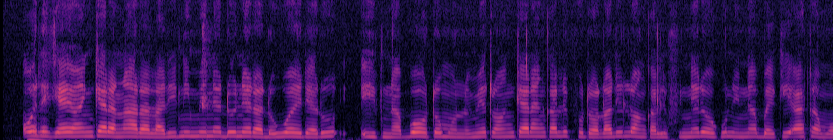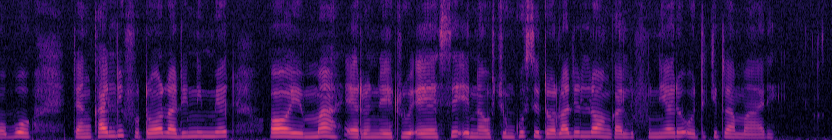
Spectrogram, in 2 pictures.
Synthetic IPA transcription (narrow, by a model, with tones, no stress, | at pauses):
o˦ɾi˨kɛ˨˦jɔ˦ŋɡɛ˦ɾɛ˨na˦˨ɾa˨la˨di˦ni˦me˦ne˦do˦ne˦ɾa˨do˨wa˦i˨ɾja˨ɾu˦i˨pna˨bɔ˦˨to˦mo˨no˨me˦tɔ˨˦ŋɡɛ˦ɾɛ˦ŋka˦li˦fu˨tɔ˨la˦di˦lɔ˦˨ŋka˨li˨fu˨nja˦ɾe˦o˨ku˦ni˨ni˦a˦ba˨i˨ki˦a˦ta˨mɔ˨bo˦ | tɛ˨ŋka˦li˦fu˨tɔː˨˦la˨di˦ni˦me˦t | ɔ˦ɪ˨ma˦ɛ˨ɾo˨ne˨tu˨ʔɛ˨siː˦˨na˨u˨t͡ʃu˨ŋɡu˦si˨tɔ˨la˦di˦lɔ˦ŋka˨li˨fu˨n˦a˦ɾe˦o˨ti˦ki˦ta˨ma˨ɾi˨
